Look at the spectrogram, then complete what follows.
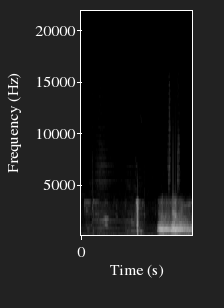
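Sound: dogs barking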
